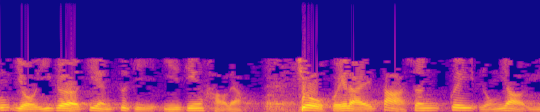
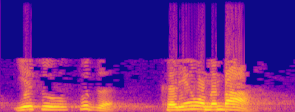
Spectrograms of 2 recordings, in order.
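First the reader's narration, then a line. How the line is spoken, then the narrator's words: Loud. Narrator (Chinese): 高声说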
